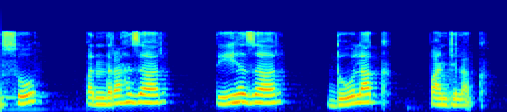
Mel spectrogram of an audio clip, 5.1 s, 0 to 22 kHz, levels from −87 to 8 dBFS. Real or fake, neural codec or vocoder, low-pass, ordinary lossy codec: real; none; none; none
